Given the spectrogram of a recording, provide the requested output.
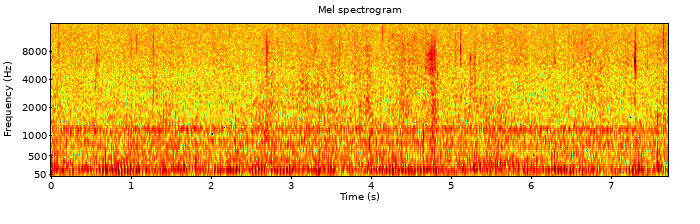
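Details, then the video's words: A male cat purring as his claws are clipped, a soft even low hum with rapid pulsing, joined by scattered faint ticks and clicks. "Purring Cat Gets His Claws Cut"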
